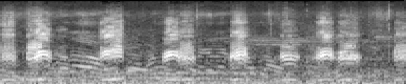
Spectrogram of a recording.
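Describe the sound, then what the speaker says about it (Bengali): Several ducks quack repeatedly in a quick, uneven rhythm close by at a village market in Naogaon, Bangladesh, their nasal calls overlapping against a busy background murmur. "হাঁসের প্যাক প্যাক সাউন্ড দেখেন কত হাঁস নিয়ে এসছেন"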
